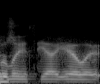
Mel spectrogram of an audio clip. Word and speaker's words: Olathe: said, we stopped there on the southbound of Olath or Olathe or whatever that is. Olathe. Yeah. When I stopped there, I didn't call it by name because I couldn't pronounce it.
